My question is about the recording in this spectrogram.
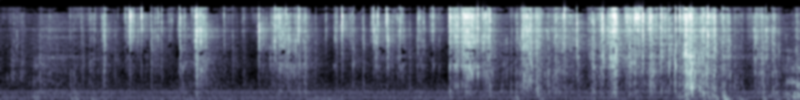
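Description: Plastic wrapper of an Upper Deck MVP Hockey card pack being torn open and crinkled by hand. The crackling is scattered at first, then gets denser and louder about halfway through.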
